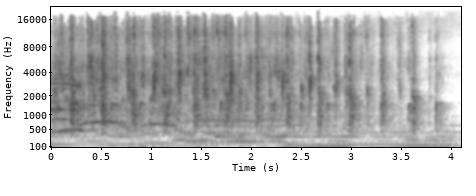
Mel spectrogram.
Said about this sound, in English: Clap if you want to clap.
